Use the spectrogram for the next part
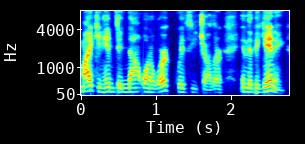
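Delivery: usual speaking voice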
